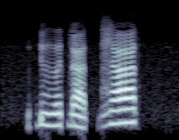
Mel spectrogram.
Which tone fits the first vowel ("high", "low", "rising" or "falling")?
rising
